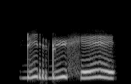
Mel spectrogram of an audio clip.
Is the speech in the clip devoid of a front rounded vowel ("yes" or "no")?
no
